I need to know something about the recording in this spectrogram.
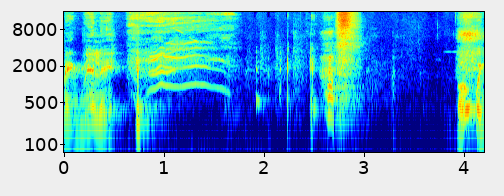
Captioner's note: laughing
